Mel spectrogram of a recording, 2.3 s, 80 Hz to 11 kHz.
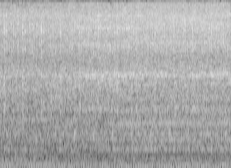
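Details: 2007–2008 Chevy Silverado V8 after lifter replacement: steady, even idle with smooth low rumble, the previous lifter tick (suspected cylinders six and eight) gone.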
